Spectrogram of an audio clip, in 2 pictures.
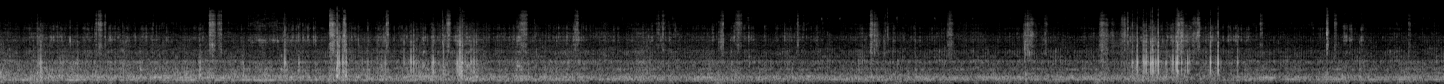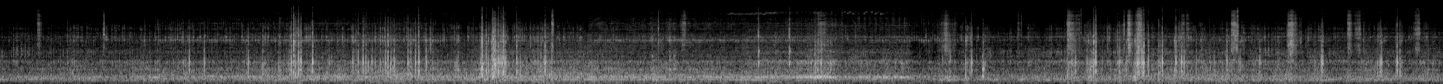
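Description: Giant Trance X0 full-suspension mountain bike riding a dirt singletrack, heard through a camera mounted on its frame. A steady rush of tyre and wind noise runs throughout, with frequent knocks and rattles as the bike goes over bumps, in several rough patches.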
